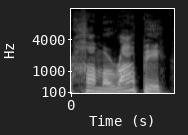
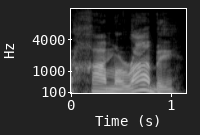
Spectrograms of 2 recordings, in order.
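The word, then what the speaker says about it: Hammurabi: of hamurabi or hamari this is one of those instances I was talking about where they're different pronunciations uh are preserved and influential to this day meanwhile you have the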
